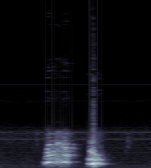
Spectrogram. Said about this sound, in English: The dogs are starting to bark.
